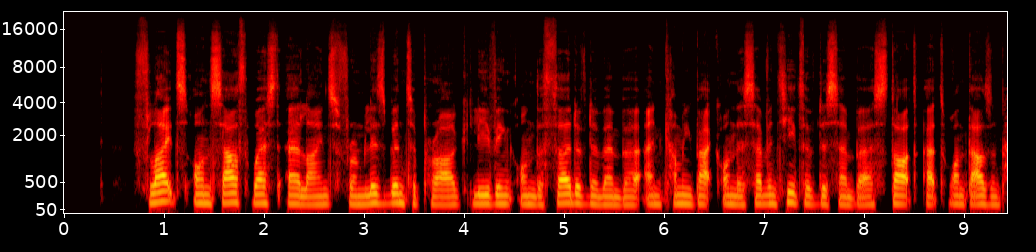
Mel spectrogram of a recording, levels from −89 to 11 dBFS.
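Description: No technical faults can be heard anywhere in the recording. Nothing in the signal stands out at any point that would call for a timestamp.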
